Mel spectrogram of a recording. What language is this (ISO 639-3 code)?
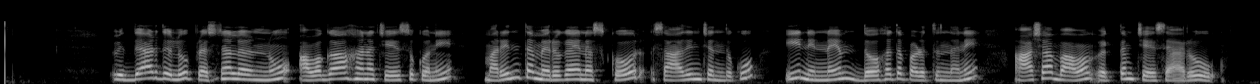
tel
